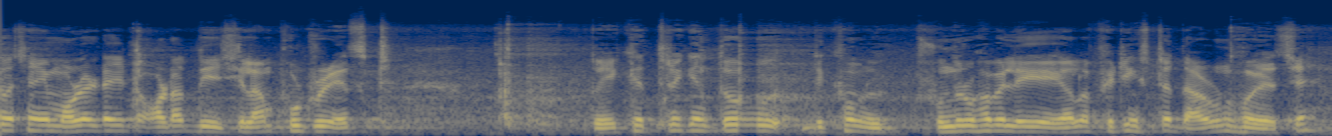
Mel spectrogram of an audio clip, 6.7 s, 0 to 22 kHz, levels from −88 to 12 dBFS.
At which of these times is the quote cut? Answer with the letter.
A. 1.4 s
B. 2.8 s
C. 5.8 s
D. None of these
D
